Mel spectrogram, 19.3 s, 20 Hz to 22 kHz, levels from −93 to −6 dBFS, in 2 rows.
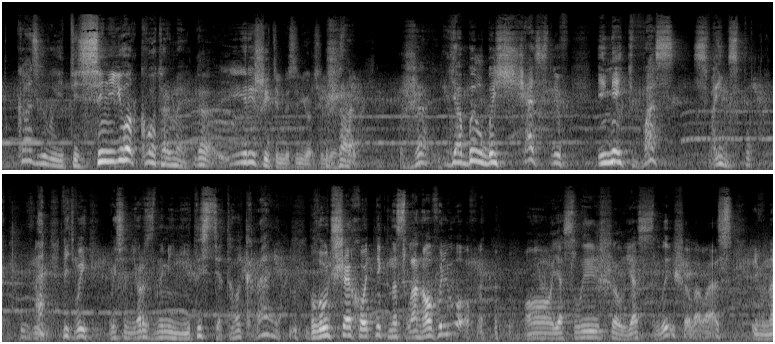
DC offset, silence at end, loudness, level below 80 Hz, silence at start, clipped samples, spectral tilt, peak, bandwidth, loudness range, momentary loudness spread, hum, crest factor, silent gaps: under 0.1%; 0 s; -34 LUFS; -66 dBFS; 0 s; under 0.1%; -4 dB/octave; -14 dBFS; 16.5 kHz; 6 LU; 14 LU; none; 20 dB; none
